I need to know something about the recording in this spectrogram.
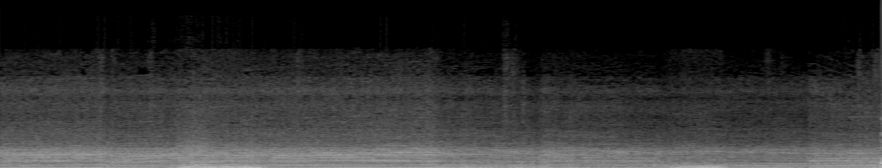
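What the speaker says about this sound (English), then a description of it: "This is a Porsche." A Porsche engine revs in a steady drone, rising in two louder surges early and near the end, heard at a moderate distance with no talking.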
